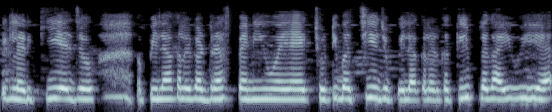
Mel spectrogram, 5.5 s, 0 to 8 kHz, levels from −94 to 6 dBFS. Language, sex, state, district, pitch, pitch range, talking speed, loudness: Hindi, female, Bihar, Kishanganj, 245 Hz, 235-255 Hz, 250 wpm, -15 LUFS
